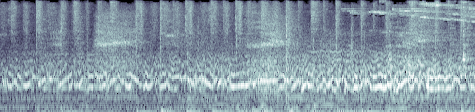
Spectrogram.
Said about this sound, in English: It's a really horrible noise. Yeah, it's this high-pitched hum, and it goes on for this entire scene, because Tommy just keeps using it, and as long as there's a special effect going, they feel the need to have this hum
